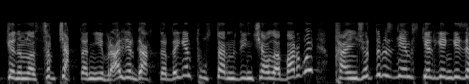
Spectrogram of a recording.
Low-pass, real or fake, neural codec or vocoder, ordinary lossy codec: 7.2 kHz; real; none; none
